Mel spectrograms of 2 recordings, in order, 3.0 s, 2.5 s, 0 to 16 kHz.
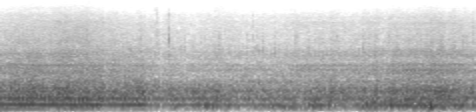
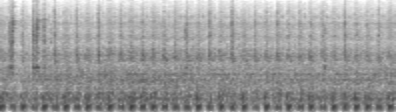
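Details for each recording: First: Honda PCX150 after installing new 14 g variator sliders: steady pull under full throttle with wind rush and no shudder or bogging. Previously the variator stuck in mid ratio and bogged the engine. Normal CVT acceleration after repair. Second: Honda PCX150 scooter running: a tinny, rattly chatter on each beat, heard off the right side, traced to the factory exhaust baffle vibrating loose.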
